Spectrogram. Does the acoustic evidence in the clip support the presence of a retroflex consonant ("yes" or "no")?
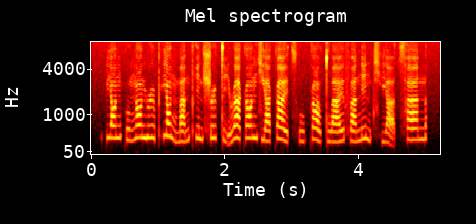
yes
